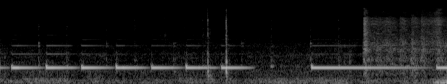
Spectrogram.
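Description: A 2013 Dodge Ram sounds a series of evenly spaced electronic warning chimes. Its engine then starts, bursting into a brief broadband whir near the end, fairly quiet and close.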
